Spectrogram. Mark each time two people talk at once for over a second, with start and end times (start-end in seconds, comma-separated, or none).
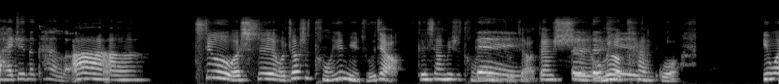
4.7-6.6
